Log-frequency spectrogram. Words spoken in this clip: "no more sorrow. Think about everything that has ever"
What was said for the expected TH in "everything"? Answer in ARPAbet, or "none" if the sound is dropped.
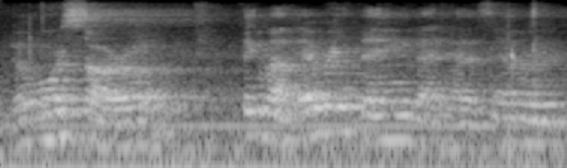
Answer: TH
